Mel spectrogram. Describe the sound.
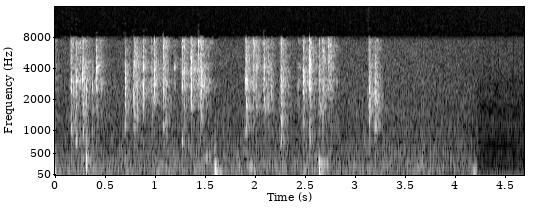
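Computer keyboard typing while PowerShell commands are entered: many quick, light key clicks come in short bursts with brief pauses, then stop into silence.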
